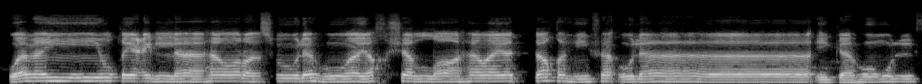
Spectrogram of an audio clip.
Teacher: فتقلقل القاف وتكسر الهاء دون صلة لأن ما قبلها ساكن عند الإمام حفص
